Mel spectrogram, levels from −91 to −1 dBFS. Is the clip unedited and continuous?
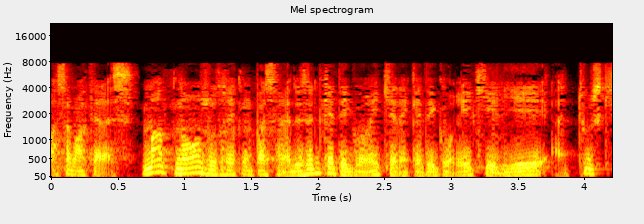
yes; 0 cuts

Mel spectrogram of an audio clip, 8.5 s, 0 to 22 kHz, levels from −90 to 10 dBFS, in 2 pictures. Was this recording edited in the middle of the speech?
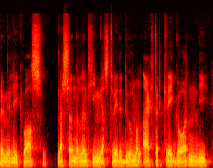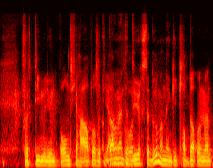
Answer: no; 0 cuts

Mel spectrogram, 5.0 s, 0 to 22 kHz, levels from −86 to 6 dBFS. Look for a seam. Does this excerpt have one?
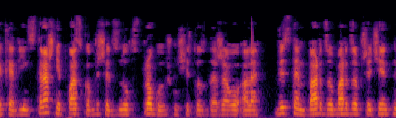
no; 0 cuts

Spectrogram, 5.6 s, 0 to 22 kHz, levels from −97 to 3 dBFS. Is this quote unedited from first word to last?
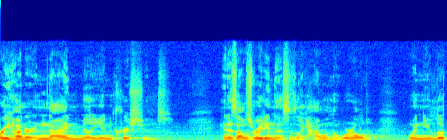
yes; 0 cuts

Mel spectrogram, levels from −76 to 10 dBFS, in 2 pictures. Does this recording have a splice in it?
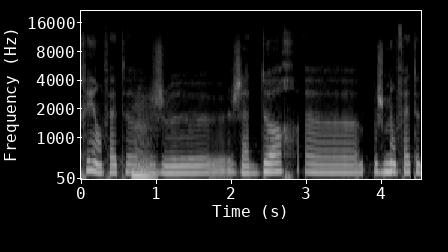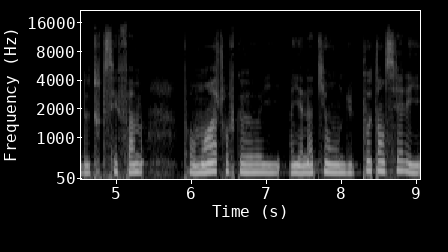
yes; 4 cuts; at 4.1 s, 6.3 s, 7.3 s, 7.6 s

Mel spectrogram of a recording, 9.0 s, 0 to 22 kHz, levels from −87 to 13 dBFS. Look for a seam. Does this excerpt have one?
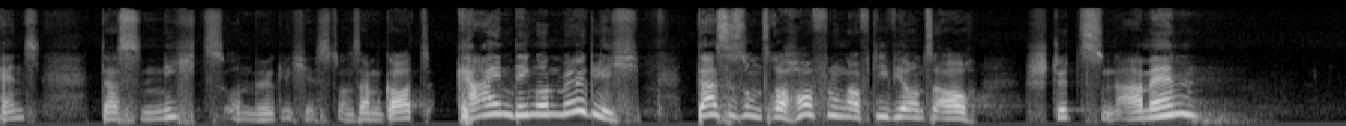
yes; 1 cut; at 2.9 s

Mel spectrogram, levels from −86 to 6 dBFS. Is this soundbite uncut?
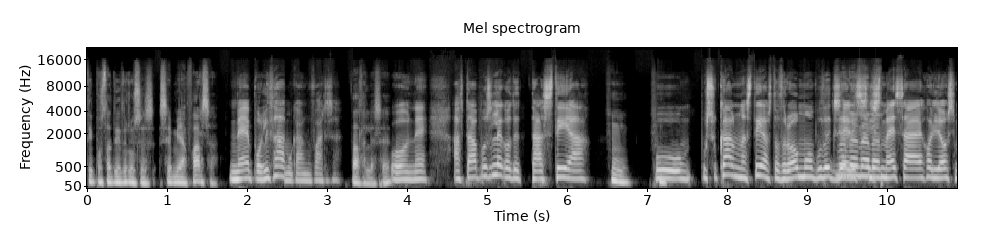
no; 5 cuts; at 1.7 s, 2.5 s, 5.4 s, 7.6 s, 9.9 s

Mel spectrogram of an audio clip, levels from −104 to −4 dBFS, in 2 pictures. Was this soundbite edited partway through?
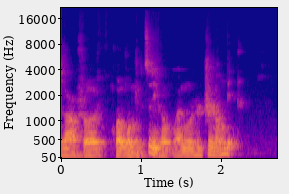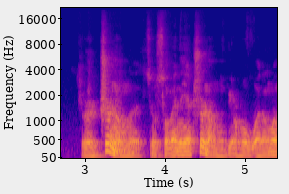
no; 0 cuts

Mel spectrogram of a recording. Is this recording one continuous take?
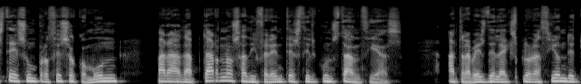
yes; 0 cuts

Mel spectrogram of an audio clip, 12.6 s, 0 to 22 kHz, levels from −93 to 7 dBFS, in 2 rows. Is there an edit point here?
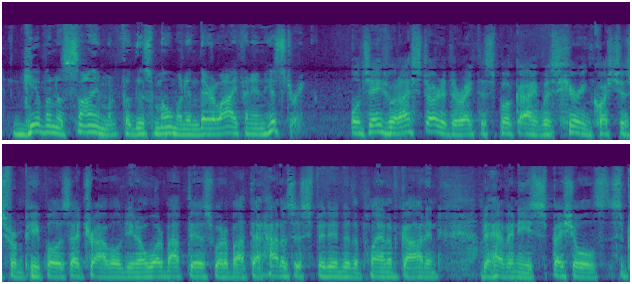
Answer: yes; 1 cut; at 11.1 s

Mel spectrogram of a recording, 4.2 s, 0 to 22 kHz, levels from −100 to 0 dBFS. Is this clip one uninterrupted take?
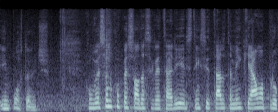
yes; 0 cuts

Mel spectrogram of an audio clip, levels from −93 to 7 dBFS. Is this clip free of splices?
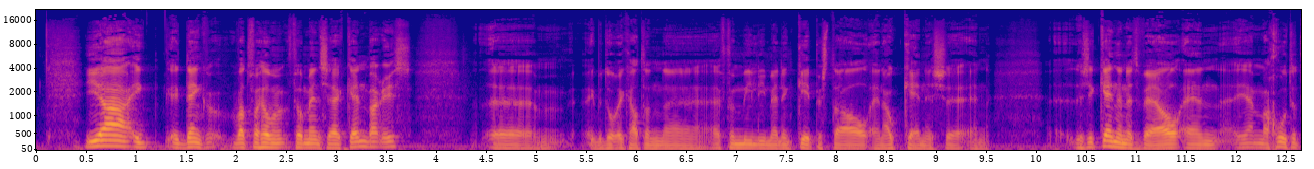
no; 1 cut; at 1.3 s

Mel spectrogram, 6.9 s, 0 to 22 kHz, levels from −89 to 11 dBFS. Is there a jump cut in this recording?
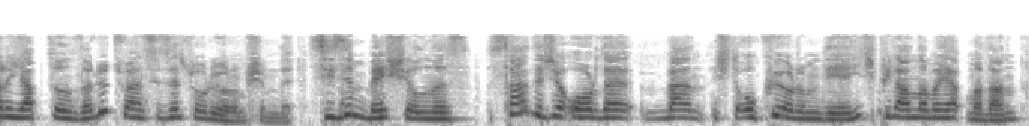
yes; 2 cuts; at 2.0 s, 3.2 s

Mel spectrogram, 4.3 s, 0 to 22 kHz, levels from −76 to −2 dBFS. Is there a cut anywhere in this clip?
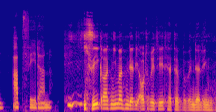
no; 0 cuts

